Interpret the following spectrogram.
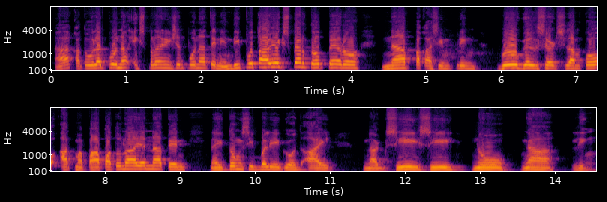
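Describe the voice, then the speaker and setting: A man hosting a political opinion vlog, talking straight to his viewers in a scornful, mocking tone and slowly working through numbers. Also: high-pitched, darkish tone. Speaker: political commentary vlogger. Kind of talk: opinion commentary addressed to viewers.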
